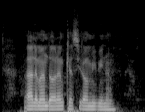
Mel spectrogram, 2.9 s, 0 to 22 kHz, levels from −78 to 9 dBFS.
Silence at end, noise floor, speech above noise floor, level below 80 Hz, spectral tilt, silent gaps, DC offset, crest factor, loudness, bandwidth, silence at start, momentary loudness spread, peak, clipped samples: 0.6 s; -55 dBFS; 36 dB; -42 dBFS; -7 dB/octave; none; under 0.1%; 18 dB; -20 LUFS; 10 kHz; 0.45 s; 7 LU; -2 dBFS; under 0.1%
